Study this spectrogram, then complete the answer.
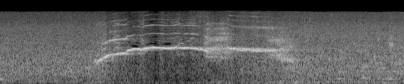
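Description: A woman screams while sliding down a steep waterslide.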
